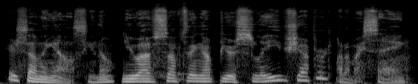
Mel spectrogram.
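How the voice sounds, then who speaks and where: A man voicing an earnest, loyal military officer in a sci-fi video game, sincere and restrained, with a husky voice. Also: medium pitch, huge pitch swings, brisk, no room sound, clean studio sound, heavily acted. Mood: teasing, fond. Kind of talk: naturalistic dramatic game dialogue.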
